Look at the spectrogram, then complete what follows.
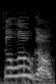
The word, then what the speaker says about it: Galuga: the meter event guga now we know it's pronounced like Beluga guga rhymes with beluga guga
